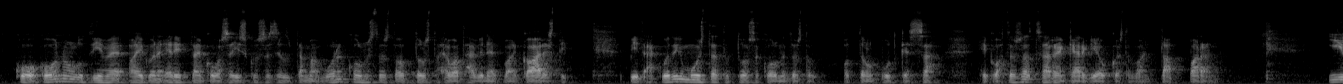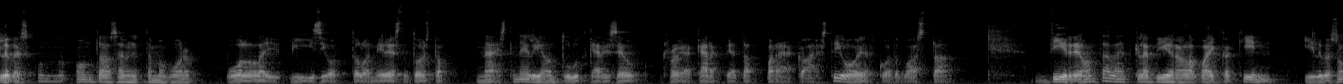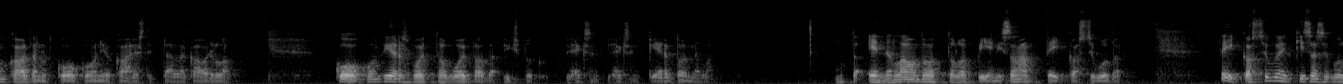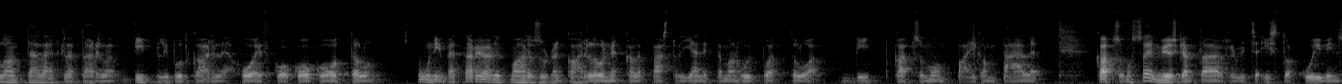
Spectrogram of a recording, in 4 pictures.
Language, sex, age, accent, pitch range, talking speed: Finnish, male, 30-49, native, 80-105 Hz, 120 wpm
